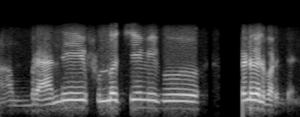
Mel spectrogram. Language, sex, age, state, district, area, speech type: Telugu, male, 60+, Andhra Pradesh, Eluru, rural, conversation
